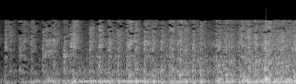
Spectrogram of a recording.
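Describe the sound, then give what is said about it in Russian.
An engine runs at a steady idle, a continuous low rumble with rough mid-range texture and no voices, holding an even level throughout. “Мастер, будьте добры, запустите мой двигатель.”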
